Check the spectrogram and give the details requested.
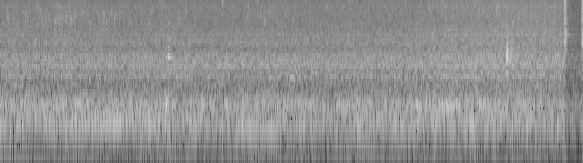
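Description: Heavy rain pouring down in a rainstorm, a steady dense hiss.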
